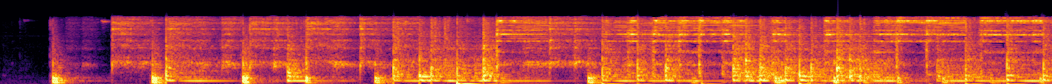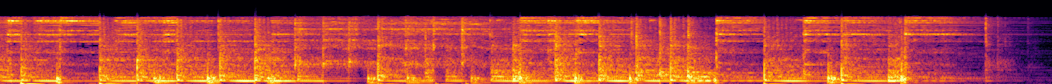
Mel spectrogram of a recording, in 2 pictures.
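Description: A small child playing a junior drum kit with sticks: a fast, nearly nonstop run of hits on the drums and cymbals, the cymbals ringing throughout. It starts about half a second in after a brief silence.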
